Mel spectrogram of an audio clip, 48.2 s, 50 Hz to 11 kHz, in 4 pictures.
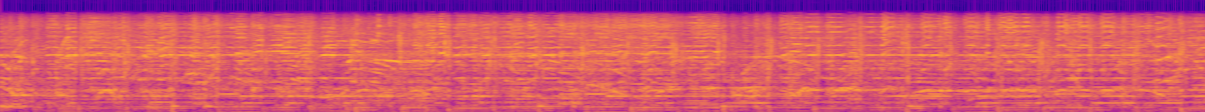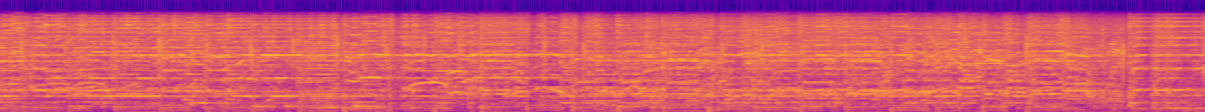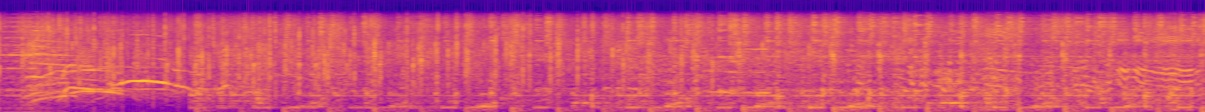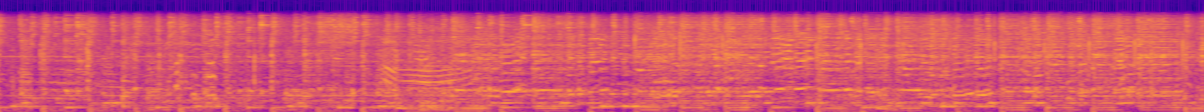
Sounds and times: Music: 0.0 - 48.1.

